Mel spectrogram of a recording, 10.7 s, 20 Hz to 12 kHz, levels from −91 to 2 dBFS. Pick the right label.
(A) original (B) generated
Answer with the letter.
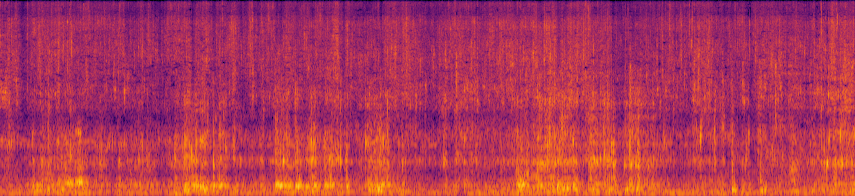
A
